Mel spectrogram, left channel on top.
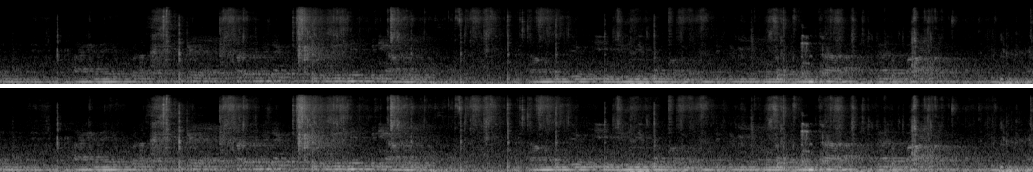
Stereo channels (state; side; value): quieter; left; 4.7 dB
